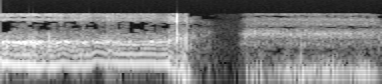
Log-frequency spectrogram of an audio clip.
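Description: A voice imitates a man snoring, a close, rough, rattling inhale with a wavering drone that breaks off, followed by a softer breathy exhale.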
